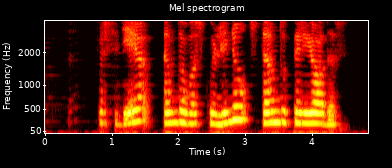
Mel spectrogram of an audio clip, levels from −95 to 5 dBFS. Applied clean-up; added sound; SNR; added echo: neural mask model DeepFilterNet 3.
